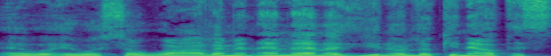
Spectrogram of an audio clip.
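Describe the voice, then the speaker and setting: Fairly quick and somewhat breathy, a man speaks at a fairly high pitch with monotone, flat intonation. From Sweden. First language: Swedish. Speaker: composer and professor. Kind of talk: casual interview chat.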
